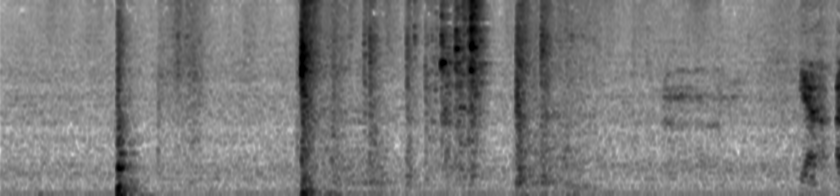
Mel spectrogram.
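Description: Several sharp knocks and thumps of things being handled and bumped. The loudest come about a second in and about three seconds in, with lighter clattering and another knock after them.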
